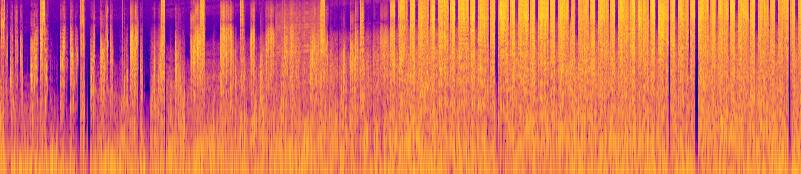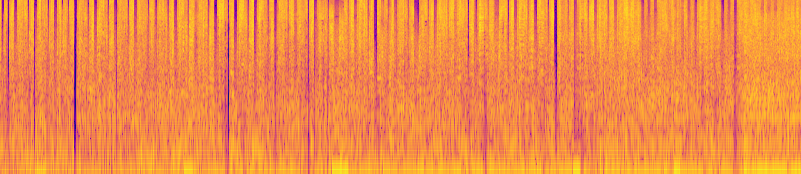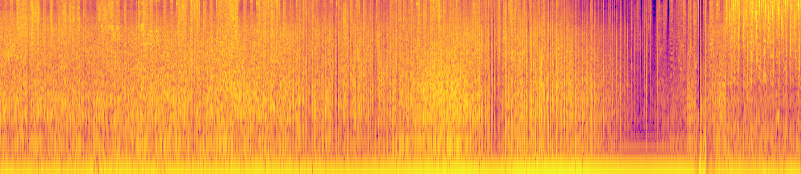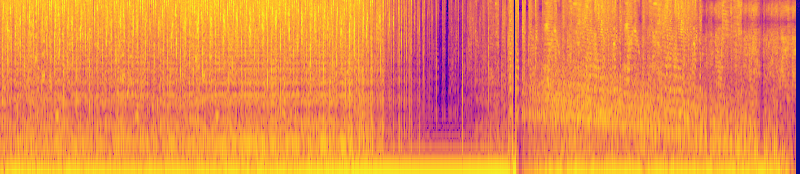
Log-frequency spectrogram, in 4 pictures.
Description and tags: Sonic Debris
Decay, Dub, Glitch, Loss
